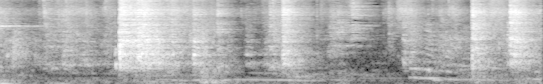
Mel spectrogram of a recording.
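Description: A metal plate scraping and clattering as a hand scoops food from it, in a few short bursts, the loudest about a second in.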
